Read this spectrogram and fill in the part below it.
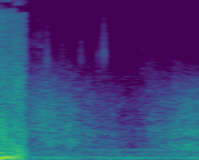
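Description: A single pistol shot fired in an animated fight scene, one sharp loud crack at the start followed by a short fading echo and quiet.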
